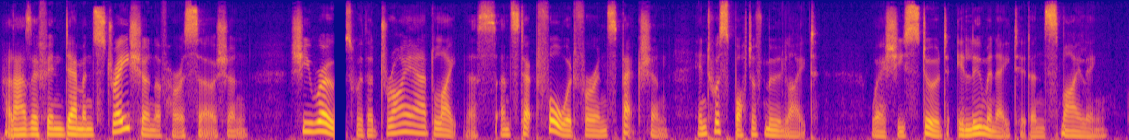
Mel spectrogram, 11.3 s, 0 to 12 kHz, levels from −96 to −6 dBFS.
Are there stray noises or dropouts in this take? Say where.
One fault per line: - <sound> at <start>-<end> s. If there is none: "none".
- dropout at 3.3-3.5 s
